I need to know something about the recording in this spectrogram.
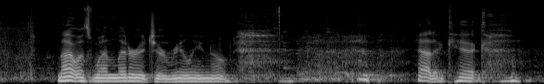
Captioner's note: laughter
